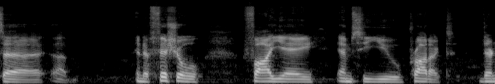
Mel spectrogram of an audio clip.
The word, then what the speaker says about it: Feige: know that it because it's a an official fayette mcu product they're not gonna put crap on the screen they don't do that i can't stand you with your pronunciation of kind of fight feige sorry i'll correct it this one time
